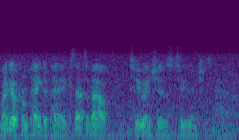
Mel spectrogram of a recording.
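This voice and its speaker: The speech comes very fast, with audible room echo and noticeable background noise. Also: man. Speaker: guitar teacher. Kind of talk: tutorial. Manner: casual.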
